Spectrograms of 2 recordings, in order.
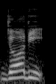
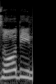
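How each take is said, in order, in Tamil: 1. பெயர் j ஒலியில் தொடங்குகிறது. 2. பெயர் s ஒலியில் தொடங்குகிறது. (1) "என் பேரு ஜோதி" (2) "என்னது சோதியா?"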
